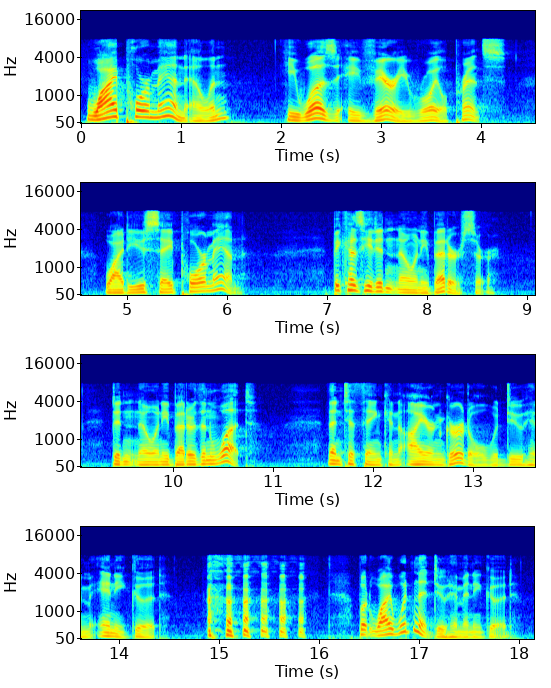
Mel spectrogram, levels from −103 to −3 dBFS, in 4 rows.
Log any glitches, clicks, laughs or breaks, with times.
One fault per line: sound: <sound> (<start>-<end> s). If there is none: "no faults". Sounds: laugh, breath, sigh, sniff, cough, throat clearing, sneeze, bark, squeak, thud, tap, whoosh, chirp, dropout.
sound: laugh (14.9-15.9 s)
